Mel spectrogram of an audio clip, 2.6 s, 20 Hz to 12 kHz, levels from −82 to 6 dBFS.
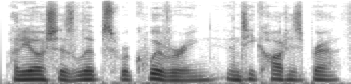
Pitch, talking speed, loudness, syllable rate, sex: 135 Hz, 205 wpm, -17 LUFS, 6.0 syllables/s, male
